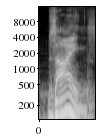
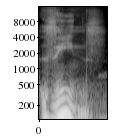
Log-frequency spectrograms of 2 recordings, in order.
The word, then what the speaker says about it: zine: still you know I I used to think that zines were pronounce um signs you know apparently they're pronounced zines which makes no sense to me but like it's supposed to be like from the word magazine right I don't know we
